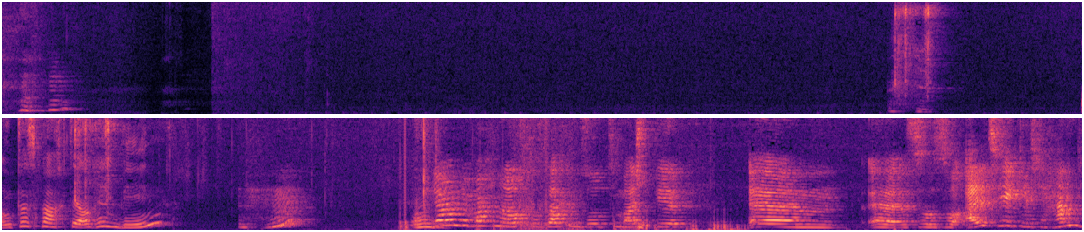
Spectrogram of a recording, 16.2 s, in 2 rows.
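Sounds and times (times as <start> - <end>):
low hiss: 0.0 - 16.1
camera shutter clicks: 6.7 - 7.1, 8.6 - 9.1
speech: 8.1 - 10.1, 11.2 - 16.1.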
